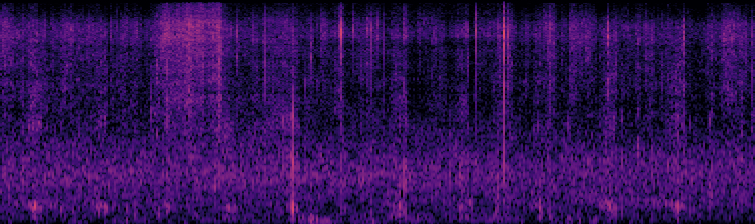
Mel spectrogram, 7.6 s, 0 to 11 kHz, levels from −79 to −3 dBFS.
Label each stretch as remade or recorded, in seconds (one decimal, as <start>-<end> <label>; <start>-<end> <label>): 0.0-1.9 recorded; 1.9-5.2 remade; 5.2-7.6 recorded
